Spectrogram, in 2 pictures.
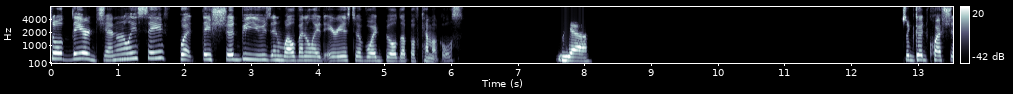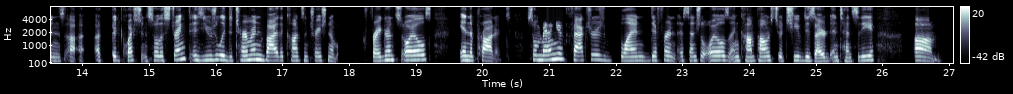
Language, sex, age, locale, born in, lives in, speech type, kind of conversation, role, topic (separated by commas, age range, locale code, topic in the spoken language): English, female, 35-39, en-US, United States, United States, read, expert-assistant, expert, How do air fresheners spread scent?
